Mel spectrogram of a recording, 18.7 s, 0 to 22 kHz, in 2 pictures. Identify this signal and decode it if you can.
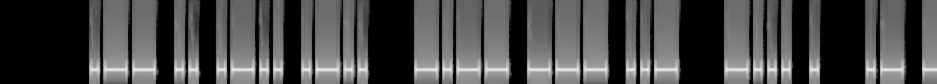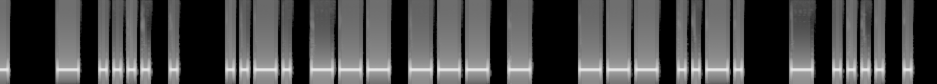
Morse code, heard as a keyed tone, about 17 wpm, 700 Hz. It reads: WILL YOU BE AT THE FOOT OF THE
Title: Sentences from Top 1000 Words - Review Part 3 - 17wpm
